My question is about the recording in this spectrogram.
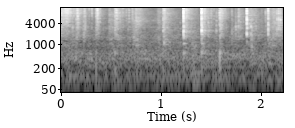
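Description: A small zip bag of square glow-in-the-dark diamond painting drills being handled, the resin drills clicking against each other and the plastic in a run of sharp, irregular clicks, a few louder ones past the middle.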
